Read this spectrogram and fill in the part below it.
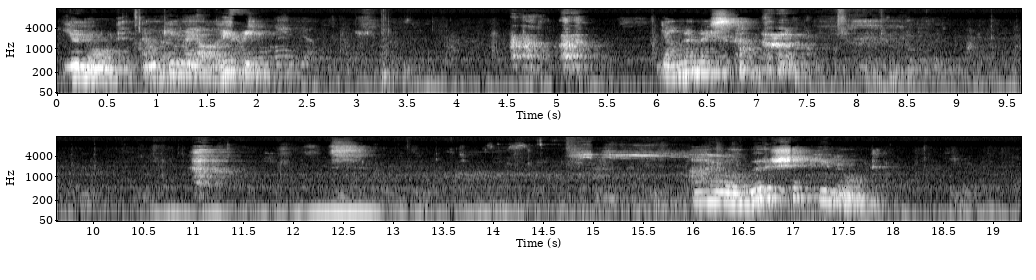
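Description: A woman speaks into a microphone in a large echoing hall, with pauses between phrases.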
